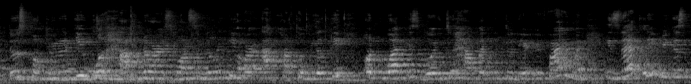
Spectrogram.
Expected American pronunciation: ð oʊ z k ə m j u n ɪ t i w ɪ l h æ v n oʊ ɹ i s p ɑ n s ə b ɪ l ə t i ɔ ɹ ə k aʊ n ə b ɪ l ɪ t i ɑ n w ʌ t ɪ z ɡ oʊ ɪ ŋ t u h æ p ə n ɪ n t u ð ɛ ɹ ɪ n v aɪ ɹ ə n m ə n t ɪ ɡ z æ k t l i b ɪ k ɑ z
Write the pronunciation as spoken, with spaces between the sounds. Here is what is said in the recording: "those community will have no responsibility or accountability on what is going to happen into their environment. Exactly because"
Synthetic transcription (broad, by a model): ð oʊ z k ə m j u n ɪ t i w ɪ l h æ v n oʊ ɹ i s p ɑ n s ə b ɪ l ə t i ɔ ɹ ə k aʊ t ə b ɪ l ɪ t i ɑ n w ʌ t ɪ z ɡ oʊ ɪ ŋ t u h æ p ə n ɪ n t u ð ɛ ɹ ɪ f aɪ ə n m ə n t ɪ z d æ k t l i b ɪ k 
